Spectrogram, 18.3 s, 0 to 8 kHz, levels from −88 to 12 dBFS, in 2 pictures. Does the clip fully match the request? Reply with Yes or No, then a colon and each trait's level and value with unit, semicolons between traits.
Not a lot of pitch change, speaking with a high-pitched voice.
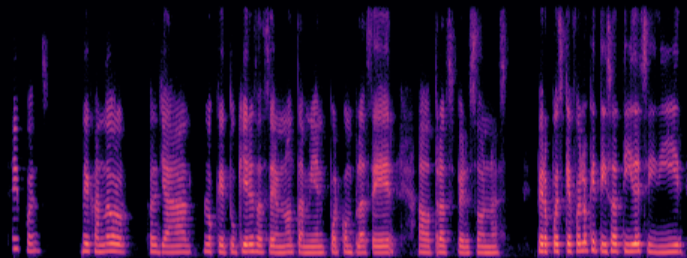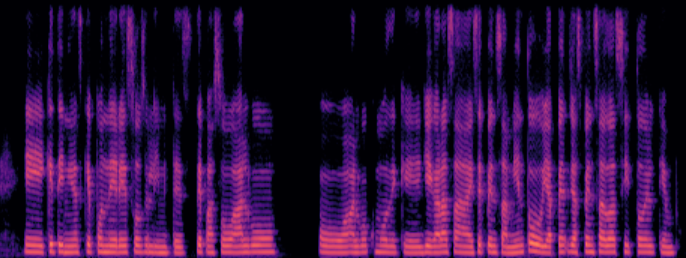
Yes: narrow, 1.9 semitones; high, 200 Hz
